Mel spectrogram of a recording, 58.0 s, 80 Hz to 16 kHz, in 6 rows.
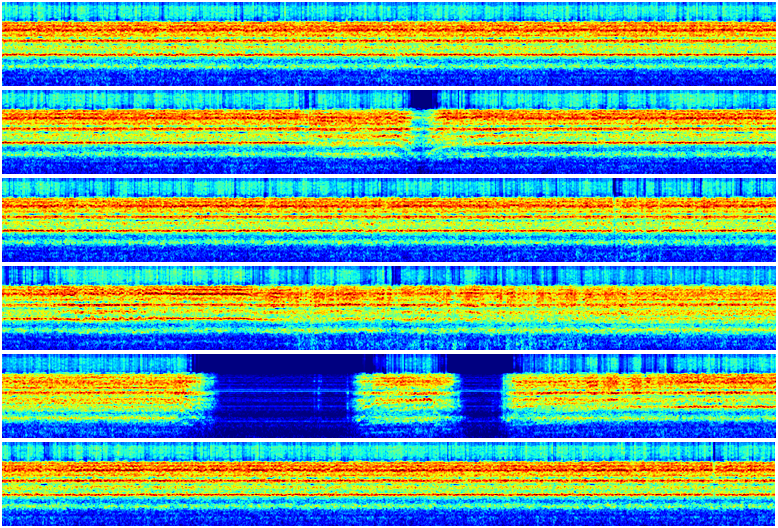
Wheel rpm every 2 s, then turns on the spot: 230, 230, 230, 230, 230, 230, 230, 170, 230, 230, 230, 230, 230, 230, 230, 220, 220, 210, 210, 200, 100, 60, 110, 230, 230, 230, 230, 230, 230.
none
